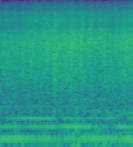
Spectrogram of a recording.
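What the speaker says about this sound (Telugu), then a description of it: "ఫుల్ వర్షం పడుతుంది" Dense, steady rain noise fills the scene, a constant wash with a low rumble underneath and no pauses.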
